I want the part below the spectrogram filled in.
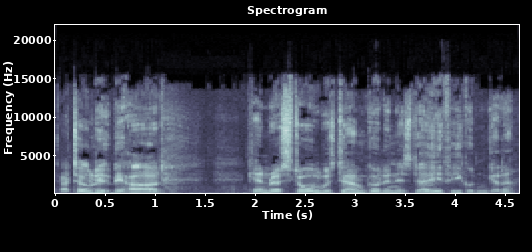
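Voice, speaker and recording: An actor playing a genial but pointed police chief in a radio drama. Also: male voice, mid-range voice, moderate pace, a bit bright, slight background noise, lightly acted. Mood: dryly pointed.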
